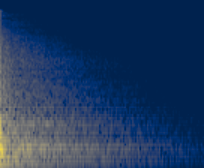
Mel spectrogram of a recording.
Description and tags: hamr SnareLoRevrb
Modified sound of a hammer.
